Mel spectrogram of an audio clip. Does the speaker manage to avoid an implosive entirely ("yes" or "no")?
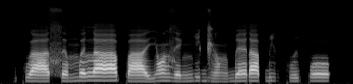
no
